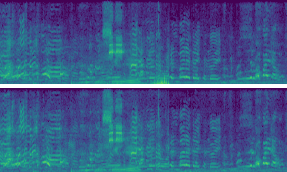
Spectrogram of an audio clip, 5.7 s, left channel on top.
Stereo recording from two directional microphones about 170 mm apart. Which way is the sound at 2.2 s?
50° left (ahead or behind).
